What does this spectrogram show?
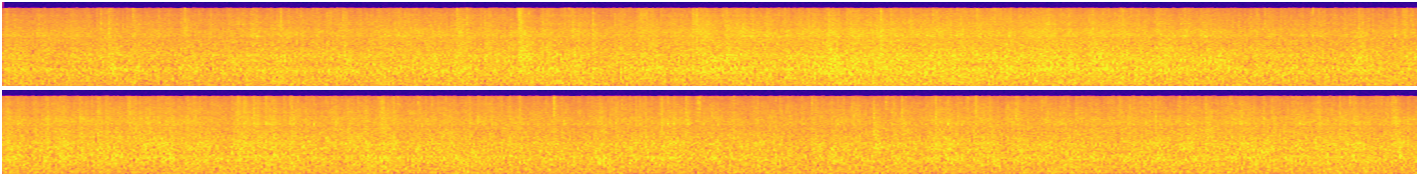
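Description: Steady rain falling, an even hiss that holds at one level without pauses.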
